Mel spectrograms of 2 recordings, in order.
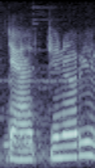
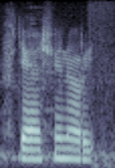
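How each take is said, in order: First: The middle syllable sounds like 'tin'. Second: The middle syllable sounds like 'shun'. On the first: The speaker calls it wrong. "അല്ല" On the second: The speaker calls it right. "എന്ന് പറയുന്ന"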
